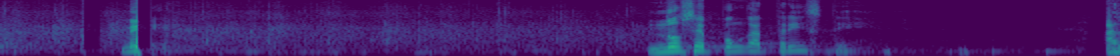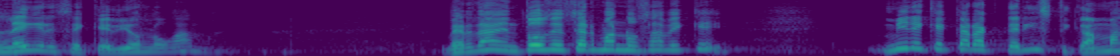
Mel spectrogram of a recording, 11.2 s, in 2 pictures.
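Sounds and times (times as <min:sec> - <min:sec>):
audience applauding: 0:00.0 - 0:03.5
speech: 0:00.6 - 0:00.9, 0:03.2 - 0:04.4, 0:05.6 - 0:06.8, 0:07.8 - 0:09.4, 0:10.0 - 0:11.1.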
